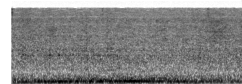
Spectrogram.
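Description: Steady low rumble of street traffic, a motor vehicle's engine running close by.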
